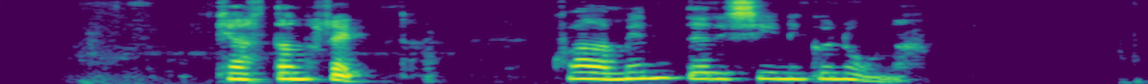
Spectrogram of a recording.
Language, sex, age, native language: Icelandic, female, 50-59, Danish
